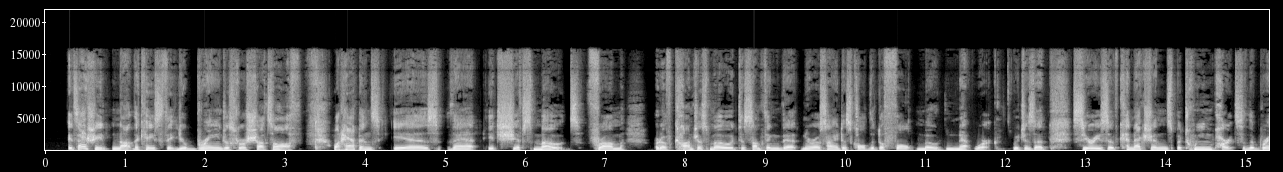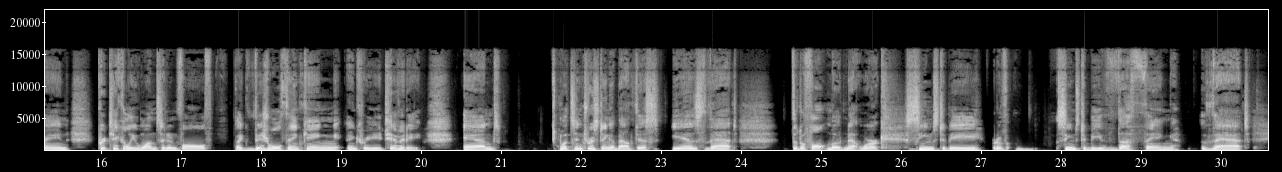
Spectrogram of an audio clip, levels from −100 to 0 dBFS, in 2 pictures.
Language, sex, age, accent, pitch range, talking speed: English, male, 40-59, American, 125-160 Hz, 150 wpm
